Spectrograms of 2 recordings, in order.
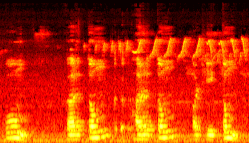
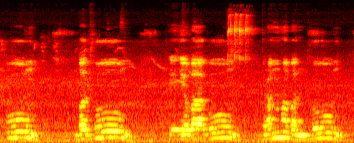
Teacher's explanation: ह्रस्व के उच्चारण के समय कम समय और दीर्घ के उच्चारण के समय थोड़ा सा अधिक समय लगता है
